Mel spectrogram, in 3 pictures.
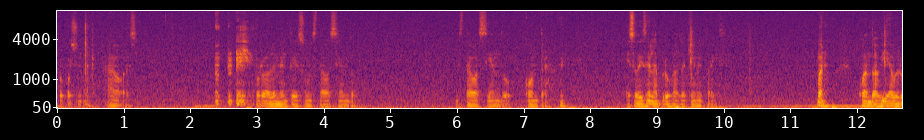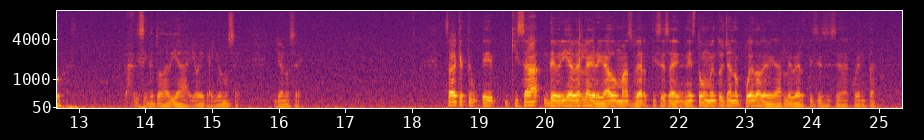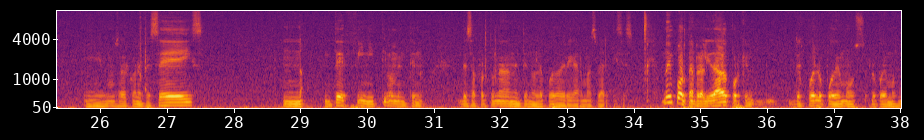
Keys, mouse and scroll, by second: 0.4 s, 1.4 click, 2.0-3.3 drag, 3.7 middle click, 4.7 scroll down 1, 5.6-6.7 drag, 9.1-9.5 scroll up 1, 9.7 shift+middle click, 11.0 middle click, 11.9 scroll up 2, 12.8 shift+click, 13.9 shift+scroll up 2, 16.3 click, 17.1-17.8 scroll down 2, 18.0 click, 19.5 scroll down 1, 20.3-20.7 scroll up 1, 20.7 shift+middle click, 21.6-22.2 shift+scroll up 2, 23.6 scroll down 1, 24.5 scroll down 1, 24.8 scroll up 1, 25.5 scroll up 1, 26.7 F6, 31.9 Escape.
